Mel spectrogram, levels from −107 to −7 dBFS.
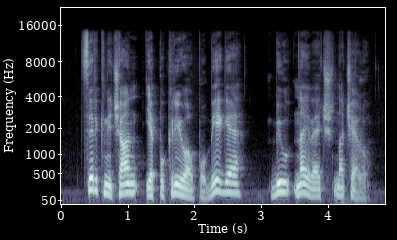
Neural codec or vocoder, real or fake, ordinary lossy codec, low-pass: none; real; none; 14.4 kHz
